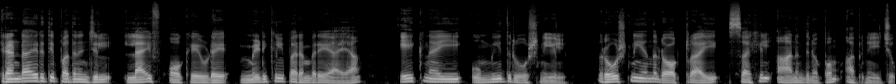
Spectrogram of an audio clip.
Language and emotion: Malayalam, neutral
